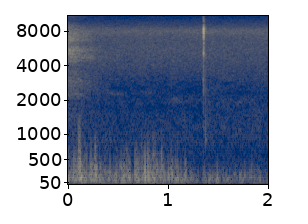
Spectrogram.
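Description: Wind buffeting a phone's microphone outdoors, a low irregular rumble, with one sharp click about a second and a half in.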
